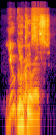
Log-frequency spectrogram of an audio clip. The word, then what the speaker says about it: Eucharist: Josh, and it's Eucharist. Oh, should I do it again? Concrete Ties, Incendiary Device, Glorious Wounds, Cooked Alive, and Eucharist. Oh, you almost had it. Eucharist.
